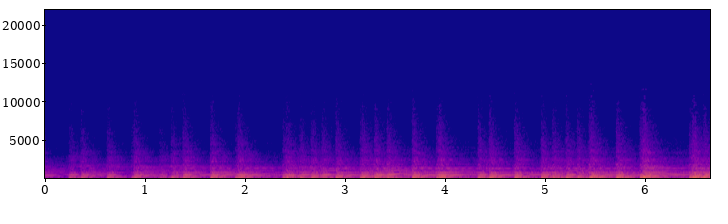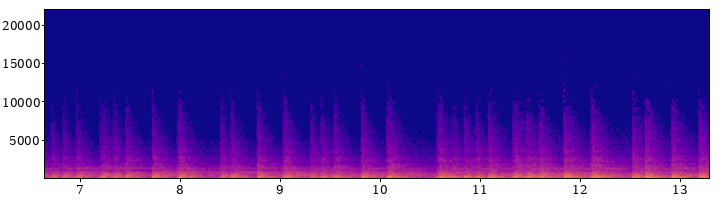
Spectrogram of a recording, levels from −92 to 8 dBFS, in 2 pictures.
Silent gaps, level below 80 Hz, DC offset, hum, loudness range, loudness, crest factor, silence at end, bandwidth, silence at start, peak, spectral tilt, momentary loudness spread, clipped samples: none; -72 dBFS; under 0.1%; none; 11 LU; -36 LUFS; 20 dB; 0 s; 8.2 kHz; 0 s; -16 dBFS; -8.5 dB/octave; 15 LU; under 0.1%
